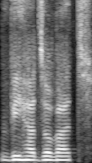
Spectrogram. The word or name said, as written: vyhadzovať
